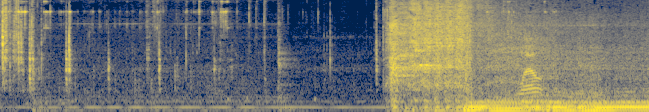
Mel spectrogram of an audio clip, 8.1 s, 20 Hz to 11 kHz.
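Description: A Toyota AE86 Trueno sits quietly with faint clicks and jangling keys before its engine cranks and catches near the midpoint, then settles into a loud, rough idle with a rising rev. Someone says a word early on.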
